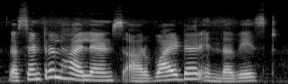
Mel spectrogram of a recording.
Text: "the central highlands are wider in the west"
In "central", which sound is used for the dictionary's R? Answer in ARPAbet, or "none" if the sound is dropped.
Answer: R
